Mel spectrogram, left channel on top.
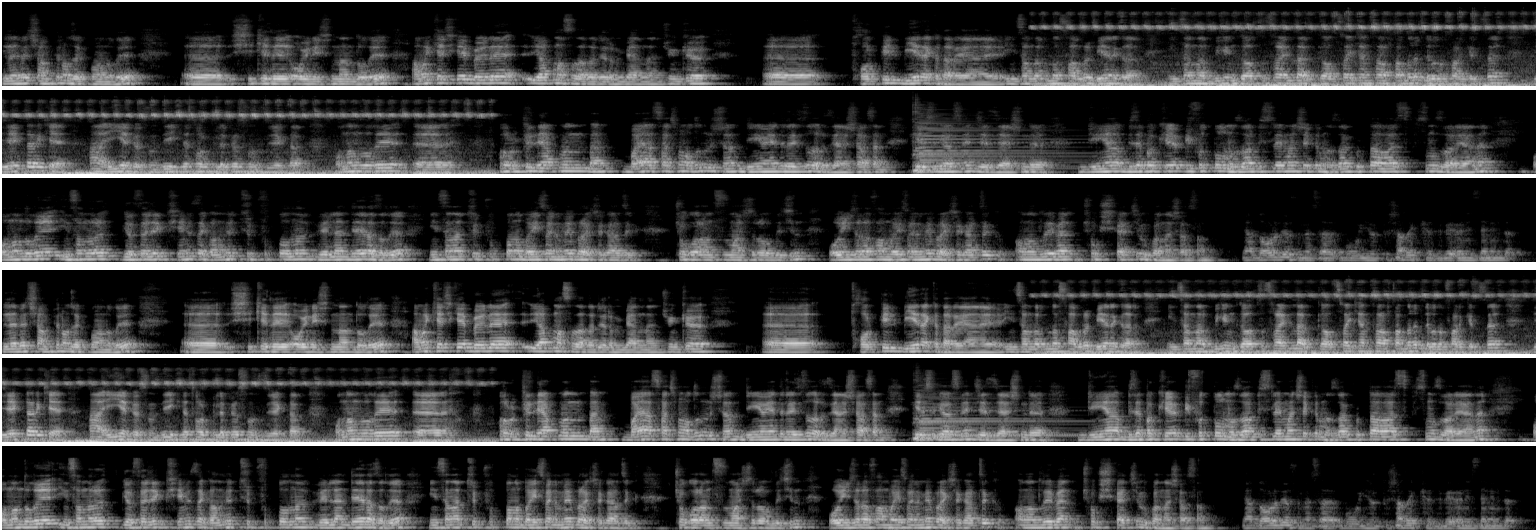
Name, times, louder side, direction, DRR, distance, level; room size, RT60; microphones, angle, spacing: voice 1, 0.0-7.2 7.6-8.2 8.5-42.7, equal, 65° right, 0.8 m, -21 dB
sound 1, 10.3-20.3, left 1 dB, 25° left, 0.6 m, -22 dB
Acoustic guitar / Strum, 24.4-27.7, right 2 dB, 55° left, 1.0 m, -32 dB
voice 2, 43.1-45.8, right 1 dB, 20° right, 0.7 m, -31 dB
4.0 x 2.0 x 3.6 m
head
